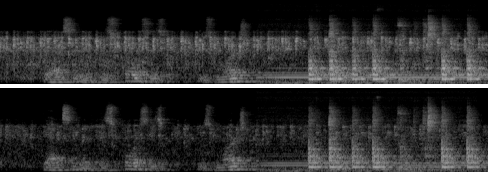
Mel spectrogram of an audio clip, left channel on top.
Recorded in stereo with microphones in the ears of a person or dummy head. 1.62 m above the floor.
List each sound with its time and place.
0.4 s a man speaking: 75° right (ahead or behind), 1.1 m; by 2.5 s 15° right (ahead or behind), 1.1 m
2.5 s dripping: 20° right (ahead or behind), 0.6 m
